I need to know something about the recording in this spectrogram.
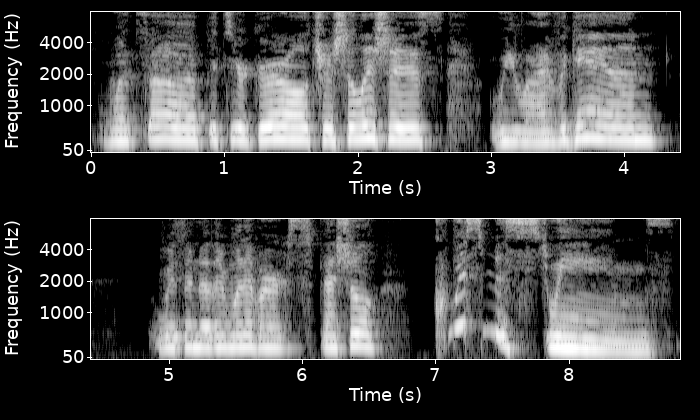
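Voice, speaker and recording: Hoarse, bubbly woman streamer. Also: fairly high pitch, sing-song, slow pace, a little mellow, slight background noise. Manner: bubbly, chatty, rambling with fillers. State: hoarse, losing her voice. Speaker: live streamer greeting chat. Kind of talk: casual live stream chat.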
